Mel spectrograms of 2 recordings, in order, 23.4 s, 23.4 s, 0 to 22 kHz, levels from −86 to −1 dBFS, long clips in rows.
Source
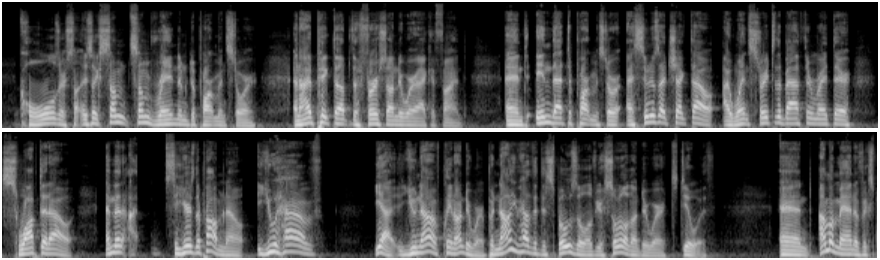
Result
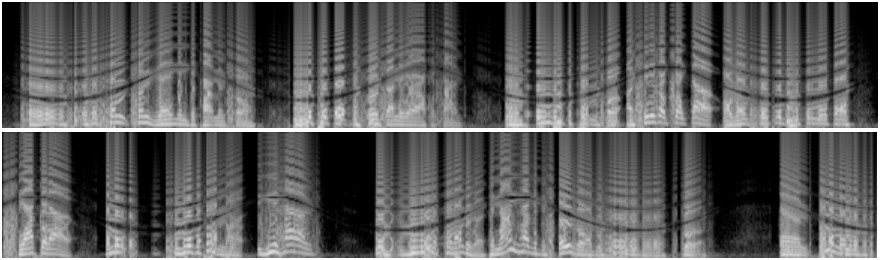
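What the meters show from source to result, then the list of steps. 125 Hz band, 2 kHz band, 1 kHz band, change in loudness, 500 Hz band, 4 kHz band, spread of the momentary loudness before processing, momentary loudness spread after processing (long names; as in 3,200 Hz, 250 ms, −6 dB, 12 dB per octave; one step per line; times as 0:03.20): +0.5 dB, −2.0 dB, −1.0 dB, 0.0 dB, −0.5 dB, +3.5 dB, 9 LU, 9 LU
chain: sample-and-hold swept by an LFO 33×, swing 100% 0.31 Hz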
